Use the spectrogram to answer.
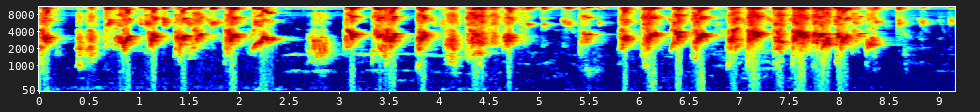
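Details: Javan myna song from morning, midday or evening: sustained, rapid chattering of harsh buzzy notes and squeaks, about three to four per second, with a few short breaks.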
